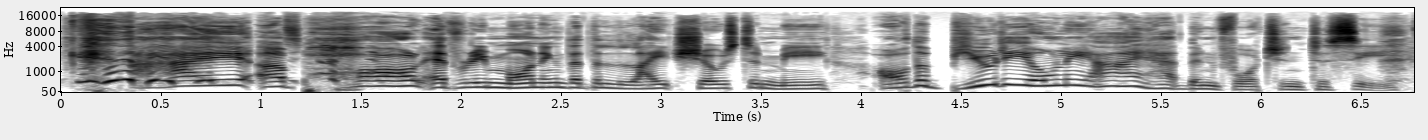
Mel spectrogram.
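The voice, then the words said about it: Mock Shakespearean theatrical recitation voice. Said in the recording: “In my best Shakespeare voice”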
